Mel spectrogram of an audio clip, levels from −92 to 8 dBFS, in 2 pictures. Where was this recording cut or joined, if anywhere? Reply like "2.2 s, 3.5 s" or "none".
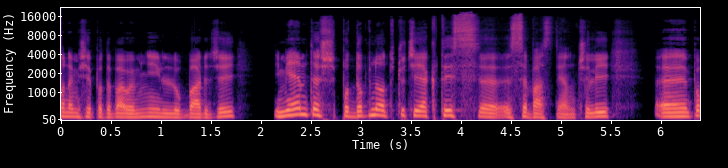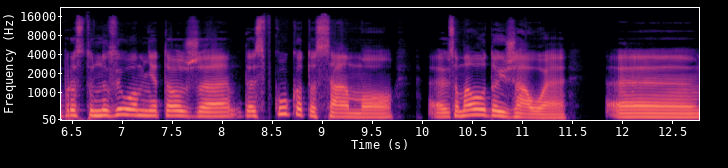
10.3 s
